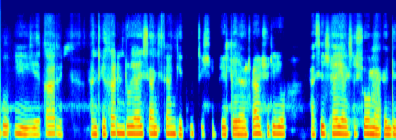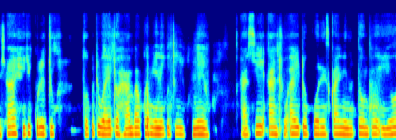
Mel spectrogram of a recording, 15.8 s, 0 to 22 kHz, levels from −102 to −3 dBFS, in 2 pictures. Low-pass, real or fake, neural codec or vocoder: 14.4 kHz; fake; autoencoder, 48 kHz, 32 numbers a frame, DAC-VAE, trained on Japanese speech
